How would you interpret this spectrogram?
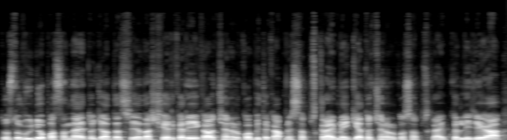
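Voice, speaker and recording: A man's voice: a little high, fairly even intonation, rapid-fire. A man speaking as a channel host, informally explaining things and addressing his viewers directly. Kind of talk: informal video introduction to viewers.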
